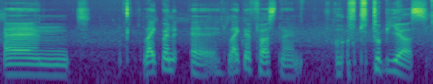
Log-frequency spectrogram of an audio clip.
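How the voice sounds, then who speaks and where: Slow-talking German man who stutters. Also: mid-range voice, creaky, slight background noise. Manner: stutters with repeated sounds and restarts; chuckles between phrases. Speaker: YouTuber. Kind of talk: casual vlog talk.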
